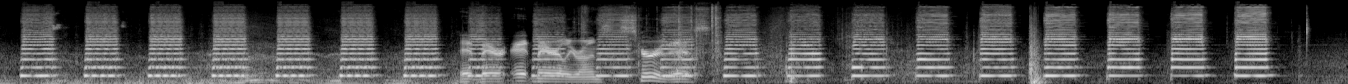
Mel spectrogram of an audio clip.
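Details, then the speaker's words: 40k-mile salvage Porsche Boxster just started: loud horn honks pulse steadily at about 94 per minute, drowning out the engine; the anti-theft alarm is triggered and would usually be cleared by unlocking with the key in the door cylinder. "great it runs but the horn won't shut up"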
